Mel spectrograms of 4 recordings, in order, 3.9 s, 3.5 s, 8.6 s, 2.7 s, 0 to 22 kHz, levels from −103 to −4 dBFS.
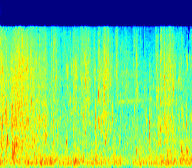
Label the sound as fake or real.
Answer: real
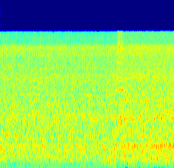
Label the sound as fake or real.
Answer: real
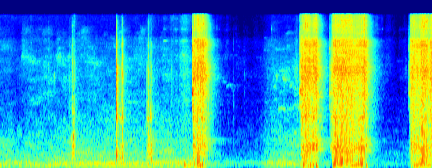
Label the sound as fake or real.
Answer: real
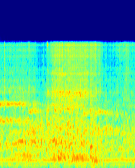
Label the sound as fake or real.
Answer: fake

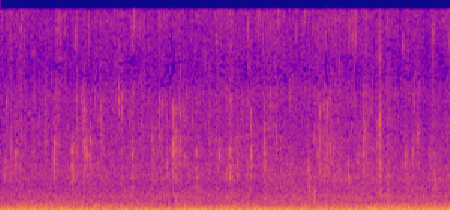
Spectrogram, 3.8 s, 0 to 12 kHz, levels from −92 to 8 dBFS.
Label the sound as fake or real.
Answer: real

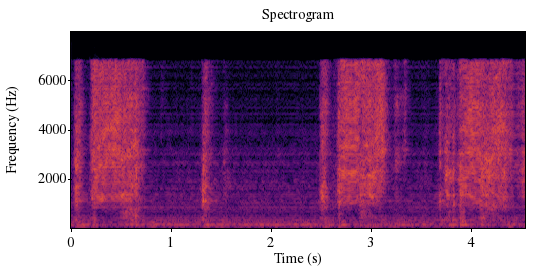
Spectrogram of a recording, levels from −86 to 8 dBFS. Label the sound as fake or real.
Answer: fake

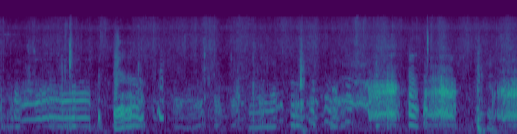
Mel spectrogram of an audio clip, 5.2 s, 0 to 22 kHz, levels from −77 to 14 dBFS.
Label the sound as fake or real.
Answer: real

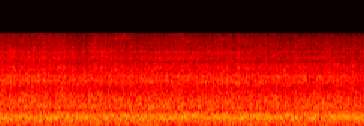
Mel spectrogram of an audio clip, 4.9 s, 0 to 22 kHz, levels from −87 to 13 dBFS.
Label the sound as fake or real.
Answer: real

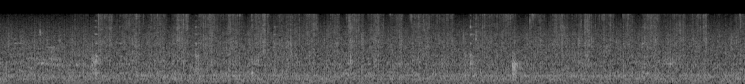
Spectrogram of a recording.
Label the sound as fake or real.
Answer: real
